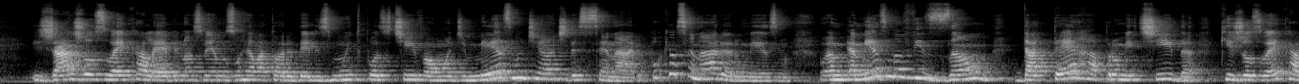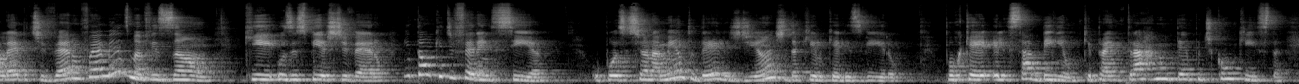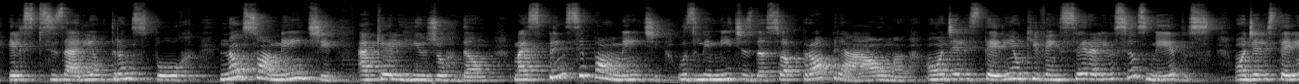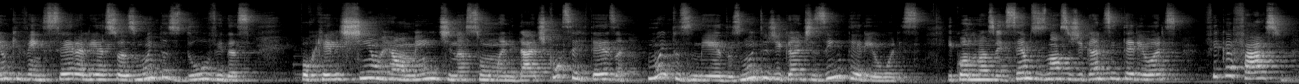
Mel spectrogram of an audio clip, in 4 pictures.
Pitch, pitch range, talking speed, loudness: 220 Hz, 200-245 Hz, 140 wpm, -18 LUFS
